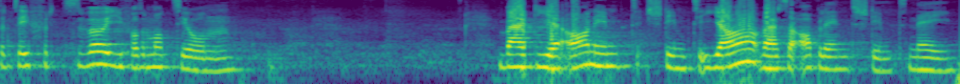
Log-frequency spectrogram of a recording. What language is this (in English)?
Swiss German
